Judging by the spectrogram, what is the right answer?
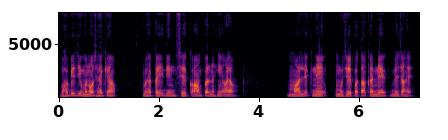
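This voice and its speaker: A man's voice: fairly high pitch, steady tone, unhurried, sharp tone, no room sound, studio quality. A man voicing a polite young male coworker bringing a warning. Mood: concerned.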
